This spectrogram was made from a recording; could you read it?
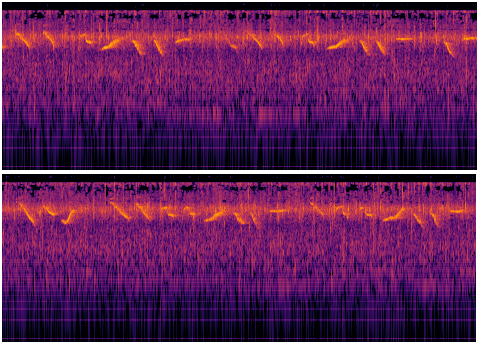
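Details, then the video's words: Training song of a white-eye (pleci) for tutoring other birds: sustained high twittering, sharp down-swept notes packed closely in an excited, nonstop warble. "Masteran pleci malas bunyi"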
